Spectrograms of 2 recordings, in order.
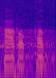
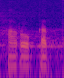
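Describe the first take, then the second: The two takes are said the same way.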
